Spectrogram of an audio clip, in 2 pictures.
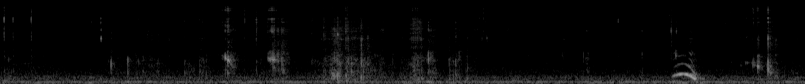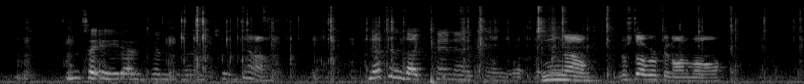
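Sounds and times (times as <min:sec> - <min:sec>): crunchy snack being chewed: 0:00.0 - 0:08.8, 0:09.6 - 0:12.1.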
